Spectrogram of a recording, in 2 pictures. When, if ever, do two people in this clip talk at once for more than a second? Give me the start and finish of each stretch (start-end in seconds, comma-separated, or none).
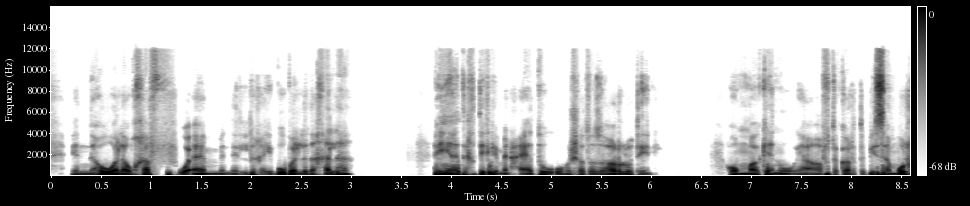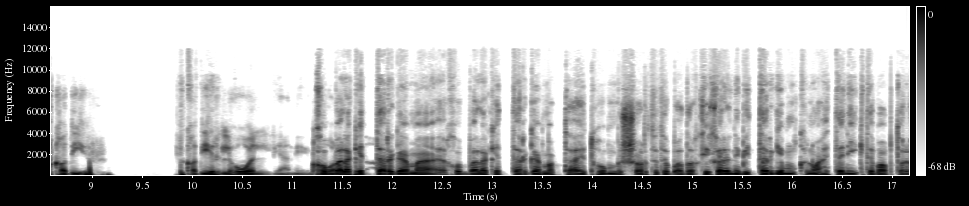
none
